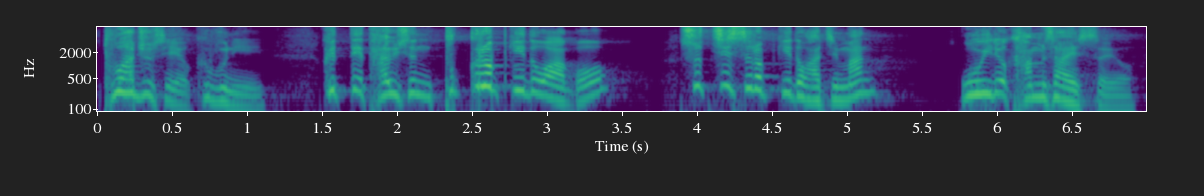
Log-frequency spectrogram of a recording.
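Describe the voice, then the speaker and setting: Lively, mellow-voiced male pastor preaching. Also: high voice, normal speed. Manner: animated preaching, acting out quoted voices. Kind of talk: sermon.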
